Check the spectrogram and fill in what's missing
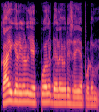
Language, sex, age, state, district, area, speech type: Tamil, male, 60+, Tamil Nadu, Coimbatore, rural, read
